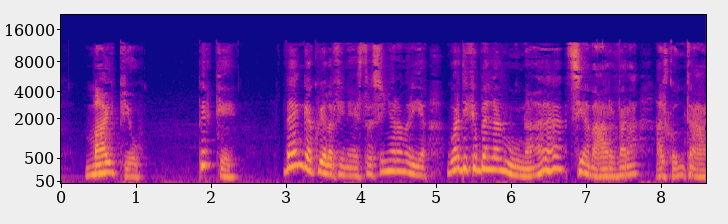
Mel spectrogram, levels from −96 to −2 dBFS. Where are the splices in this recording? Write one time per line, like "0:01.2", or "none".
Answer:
0:06.7

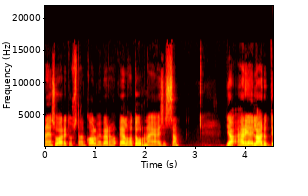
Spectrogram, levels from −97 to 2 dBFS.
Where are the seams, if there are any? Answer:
none

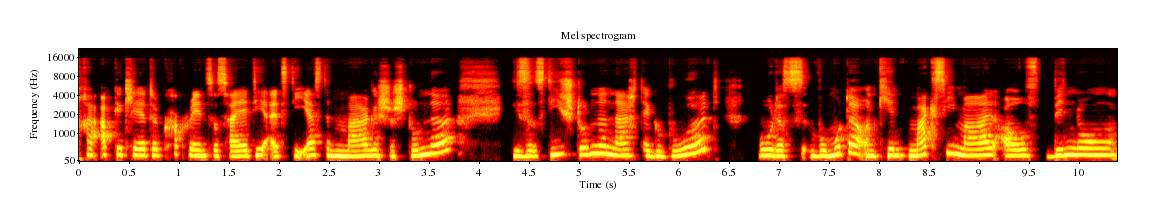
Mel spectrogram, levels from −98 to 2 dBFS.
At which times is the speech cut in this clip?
none

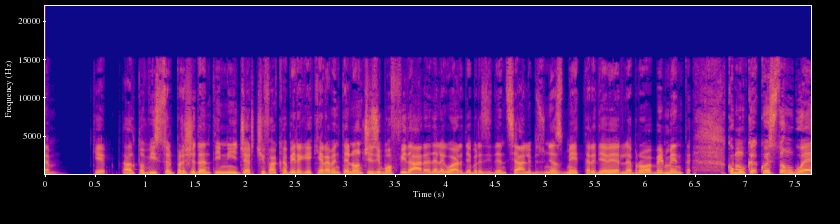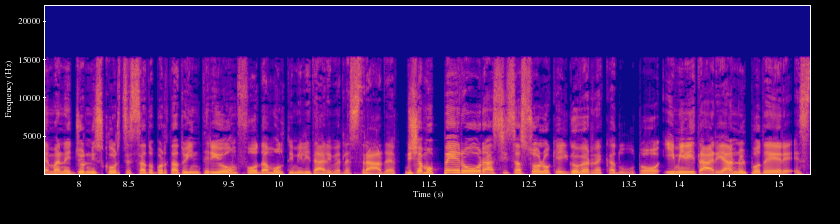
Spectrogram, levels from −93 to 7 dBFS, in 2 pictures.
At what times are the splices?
none

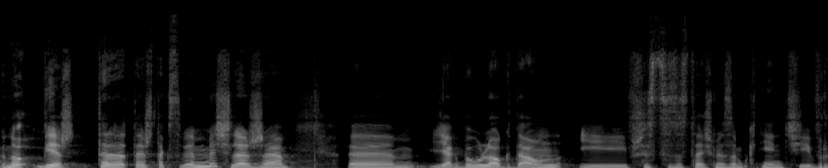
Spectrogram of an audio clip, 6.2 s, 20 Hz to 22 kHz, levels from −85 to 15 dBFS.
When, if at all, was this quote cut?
0:01.0

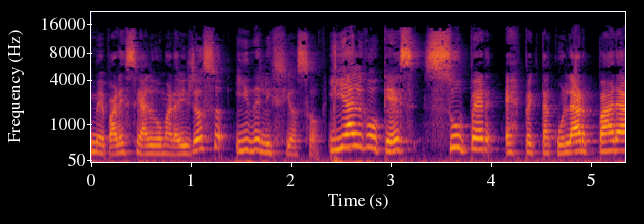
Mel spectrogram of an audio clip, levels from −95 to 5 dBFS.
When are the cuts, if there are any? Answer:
0:02.3

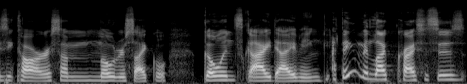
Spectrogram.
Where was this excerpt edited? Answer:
0:03.3

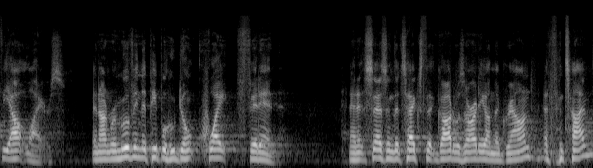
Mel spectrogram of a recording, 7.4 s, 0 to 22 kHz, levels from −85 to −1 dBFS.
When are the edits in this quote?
0:04.3

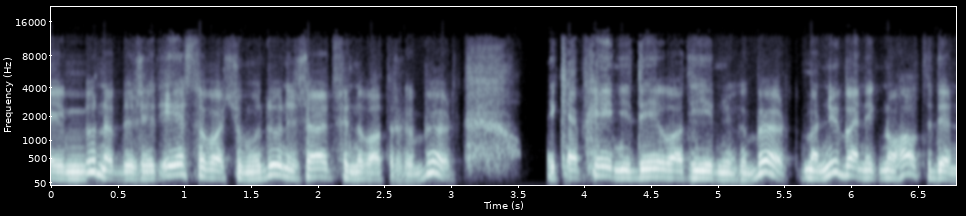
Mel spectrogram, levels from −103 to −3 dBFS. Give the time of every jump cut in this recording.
0:03.6

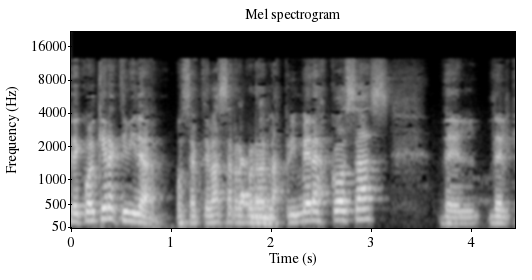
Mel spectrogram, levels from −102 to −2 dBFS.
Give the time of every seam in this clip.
0:01.3

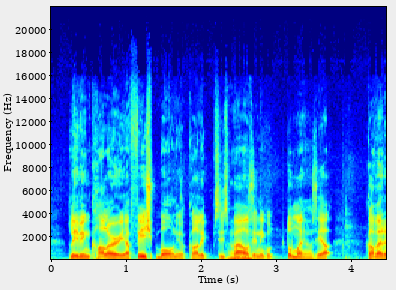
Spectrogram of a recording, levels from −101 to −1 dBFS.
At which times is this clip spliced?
none

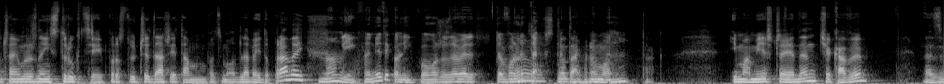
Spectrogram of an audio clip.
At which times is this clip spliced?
0:03.4

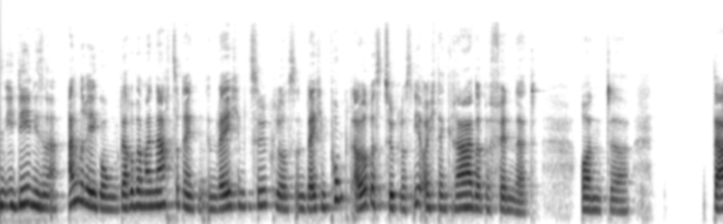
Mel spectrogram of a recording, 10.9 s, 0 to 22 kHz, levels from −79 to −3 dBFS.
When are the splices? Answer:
none

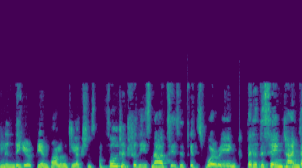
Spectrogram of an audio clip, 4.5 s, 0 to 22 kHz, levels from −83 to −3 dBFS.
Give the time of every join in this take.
none

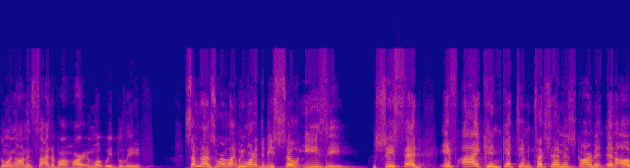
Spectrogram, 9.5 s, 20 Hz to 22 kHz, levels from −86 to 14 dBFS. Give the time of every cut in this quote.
0:02.6
0:05.5
0:07.5

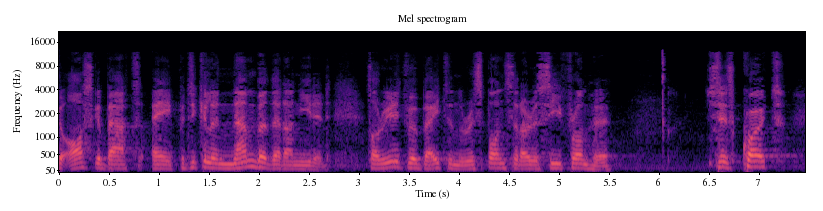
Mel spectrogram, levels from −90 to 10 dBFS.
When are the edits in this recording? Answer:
0:03.1

